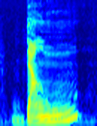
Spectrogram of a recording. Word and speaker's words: Dão: Dão. Mm. So they, and cool pronunciation, down.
